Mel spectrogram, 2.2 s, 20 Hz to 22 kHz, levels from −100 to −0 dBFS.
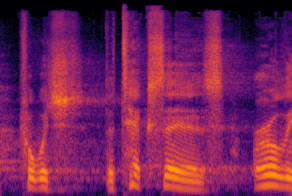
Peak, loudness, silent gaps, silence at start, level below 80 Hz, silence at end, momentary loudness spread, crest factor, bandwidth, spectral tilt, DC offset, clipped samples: -14 dBFS; -28 LUFS; none; 0 s; -78 dBFS; 0 s; 6 LU; 16 dB; over 20 kHz; -2.5 dB/octave; under 0.1%; under 0.1%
